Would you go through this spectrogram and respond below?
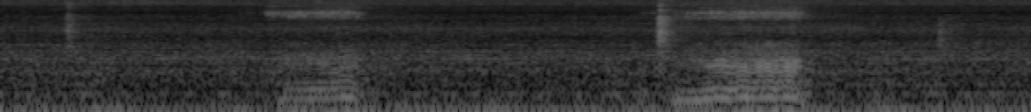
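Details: Two rattling snores from MAX, a Papillon × Japanese Chin mix dog asleep with a microphone close by, each a short buzzy exhale with a hissing whistle, separated by about two seconds of quiet breathing.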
